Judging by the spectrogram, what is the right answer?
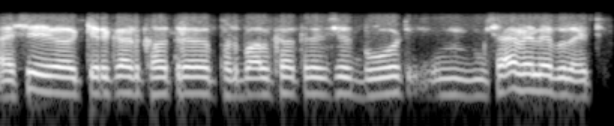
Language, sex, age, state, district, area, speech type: Kashmiri, male, 30-45, Jammu and Kashmir, Kulgam, rural, conversation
